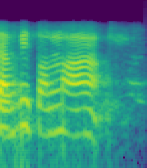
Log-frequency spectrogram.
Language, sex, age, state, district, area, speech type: Tamil, female, 18-30, Tamil Nadu, Thanjavur, urban, conversation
